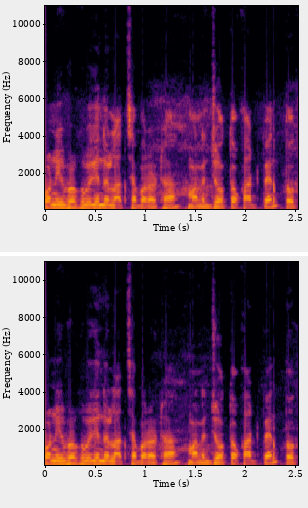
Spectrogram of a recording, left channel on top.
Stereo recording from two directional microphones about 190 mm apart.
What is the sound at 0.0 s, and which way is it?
Speech, 5° right (ahead or behind).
